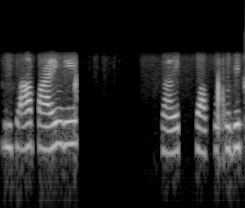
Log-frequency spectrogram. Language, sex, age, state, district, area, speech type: Hindi, female, 30-45, Uttar Pradesh, Ayodhya, rural, conversation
